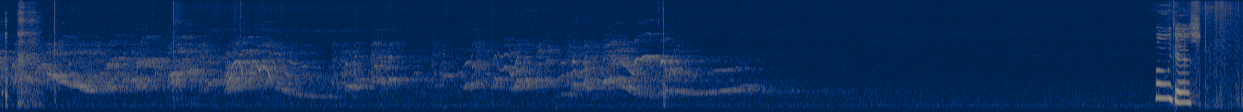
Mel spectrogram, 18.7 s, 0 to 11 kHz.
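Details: Coyote pack howling in a backyard at 2:45 am, October 10 2011, Easthampton, Massachusetts; overlapping wavering, sliding howls and yips rise and fall for about twelve seconds, then fade, followed by a brief sharp burst near the end.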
